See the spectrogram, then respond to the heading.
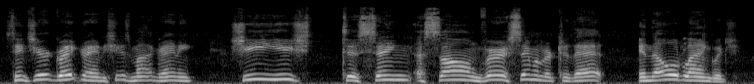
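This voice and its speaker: A man's voice: high voice, a little slow. A man playing a forgetful old grandpa, rambling through folksy reminiscences in improvised audio comedy. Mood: rambling, wistful. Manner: meandering, folksy storytelling.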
